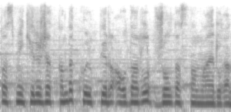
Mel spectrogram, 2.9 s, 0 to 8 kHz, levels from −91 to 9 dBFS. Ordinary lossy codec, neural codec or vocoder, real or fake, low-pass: Opus, 32 kbps; none; real; 7.2 kHz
